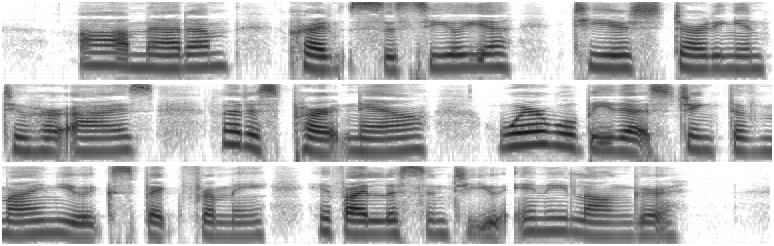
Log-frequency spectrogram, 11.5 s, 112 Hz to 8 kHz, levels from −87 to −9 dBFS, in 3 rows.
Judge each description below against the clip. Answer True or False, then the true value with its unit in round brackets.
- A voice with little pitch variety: True (2.2 semitones)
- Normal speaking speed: True (160 wpm)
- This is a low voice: False (210 Hz)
